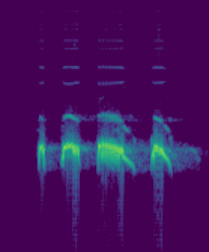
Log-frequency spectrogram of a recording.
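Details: One thổ kim phrase from spotted doves, male and female, used as a lure for wild doves: a short pip, a rounded coo, a long sustained hollow note sliding downward, then a final falling coo.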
